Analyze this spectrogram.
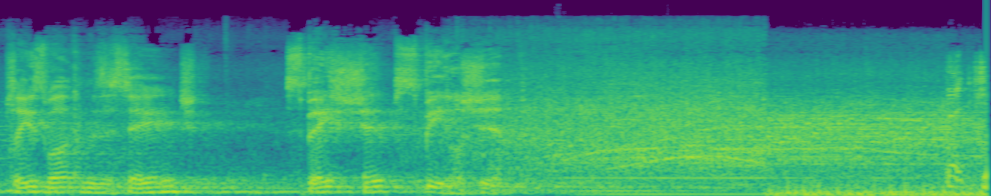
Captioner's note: cheers and applause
